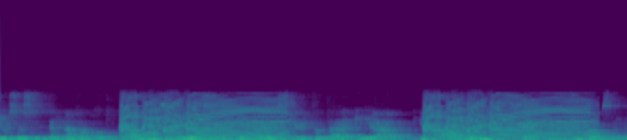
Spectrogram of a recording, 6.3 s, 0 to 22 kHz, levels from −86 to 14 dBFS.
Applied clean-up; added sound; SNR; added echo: none; Electric guitar; 5 dB; reverberation time 1.1 s.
